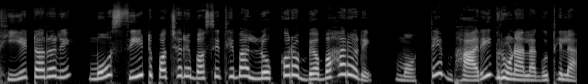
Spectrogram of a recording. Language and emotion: Odia, disgusted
